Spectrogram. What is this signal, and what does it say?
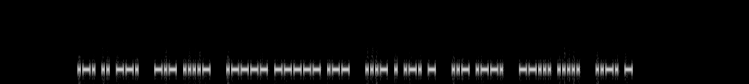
Morse code, heard as a keyed tone, about 51 wpm, 700 Hz. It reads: RIG K4 10W VERT UP 75 FT
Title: Practice QSO - Exchange 2 - Info - 50wpm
